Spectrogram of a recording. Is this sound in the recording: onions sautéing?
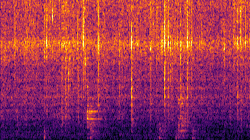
yes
